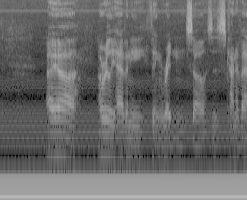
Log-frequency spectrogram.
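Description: A young man speaks into a microphone in a calm voice.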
